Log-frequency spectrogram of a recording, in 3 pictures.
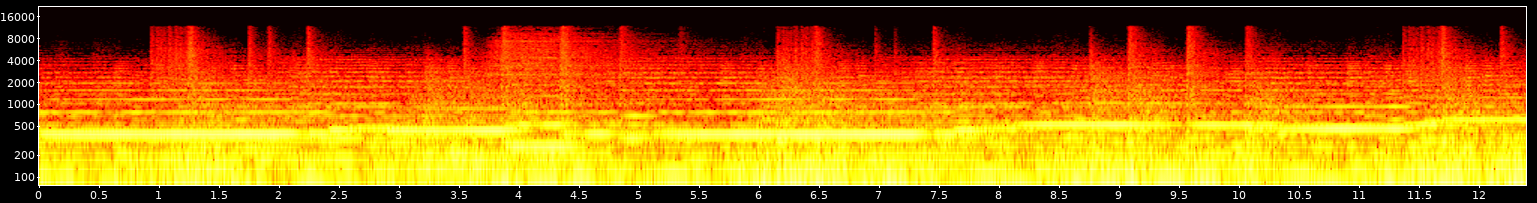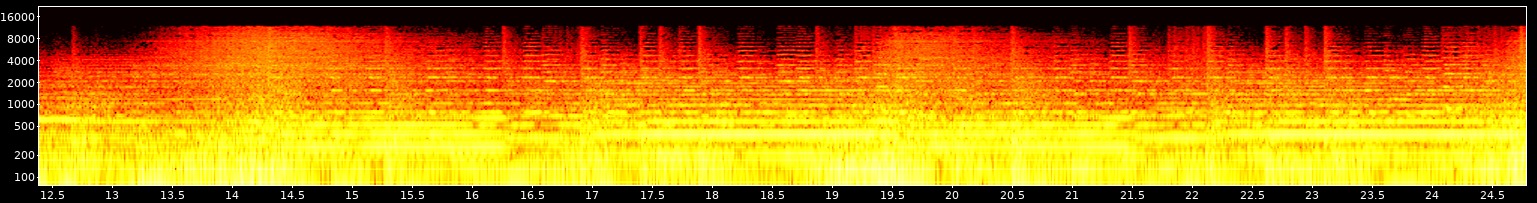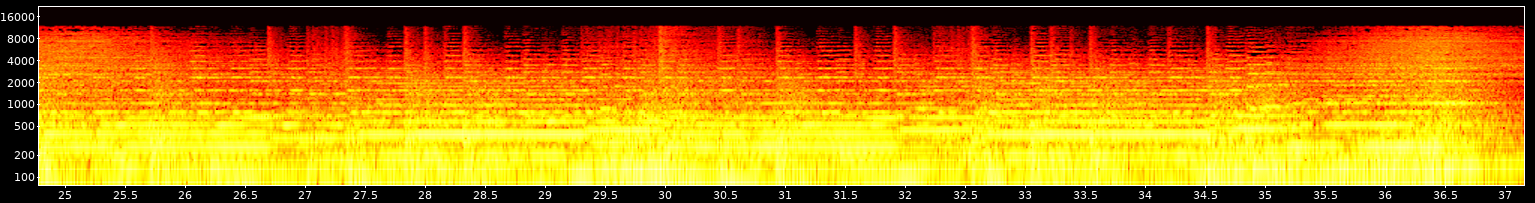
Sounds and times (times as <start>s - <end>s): Theme music: 0.0s - 37.1s.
